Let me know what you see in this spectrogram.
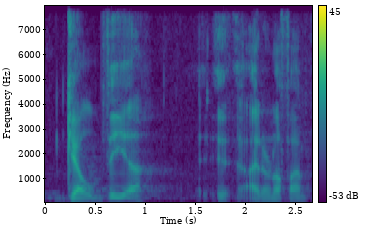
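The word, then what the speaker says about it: Gelbvieh: and committee and Senator Anderson um it's it's pronounced gpy and it's a German French breed in in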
